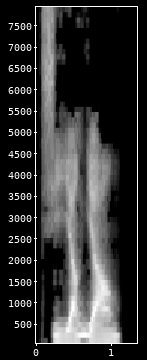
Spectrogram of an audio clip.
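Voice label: "喜洋洋", Mandarin Chinese; chinese flashcards; hsk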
